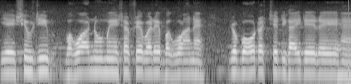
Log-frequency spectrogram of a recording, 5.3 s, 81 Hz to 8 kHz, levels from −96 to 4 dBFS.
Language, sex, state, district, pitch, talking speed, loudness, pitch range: Hindi, male, Haryana, Rohtak, 155 Hz, 180 wpm, -16 LUFS, 145-160 Hz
